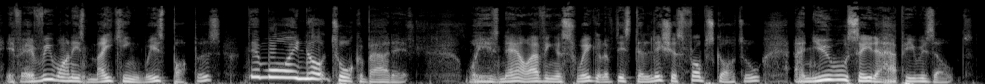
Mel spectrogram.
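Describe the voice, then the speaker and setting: A man's voice: on the high side, sing-song, moderate pace, gravelly, warm tone, no echo, heavily acted. A man voicing a big, friendly old giant in a storybook, exuberant and indignant, exclaiming emphatically in muddled words and grammar. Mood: emphatic.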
